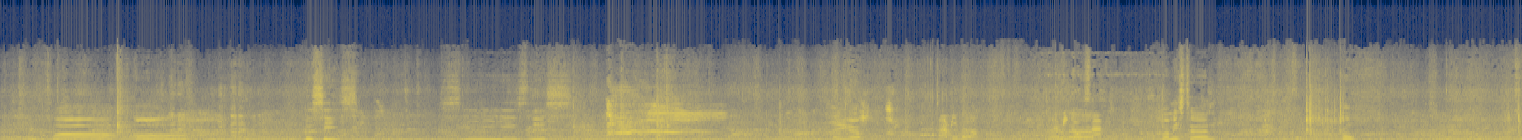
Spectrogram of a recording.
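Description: A crowd of young people chatter and call out nearby.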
